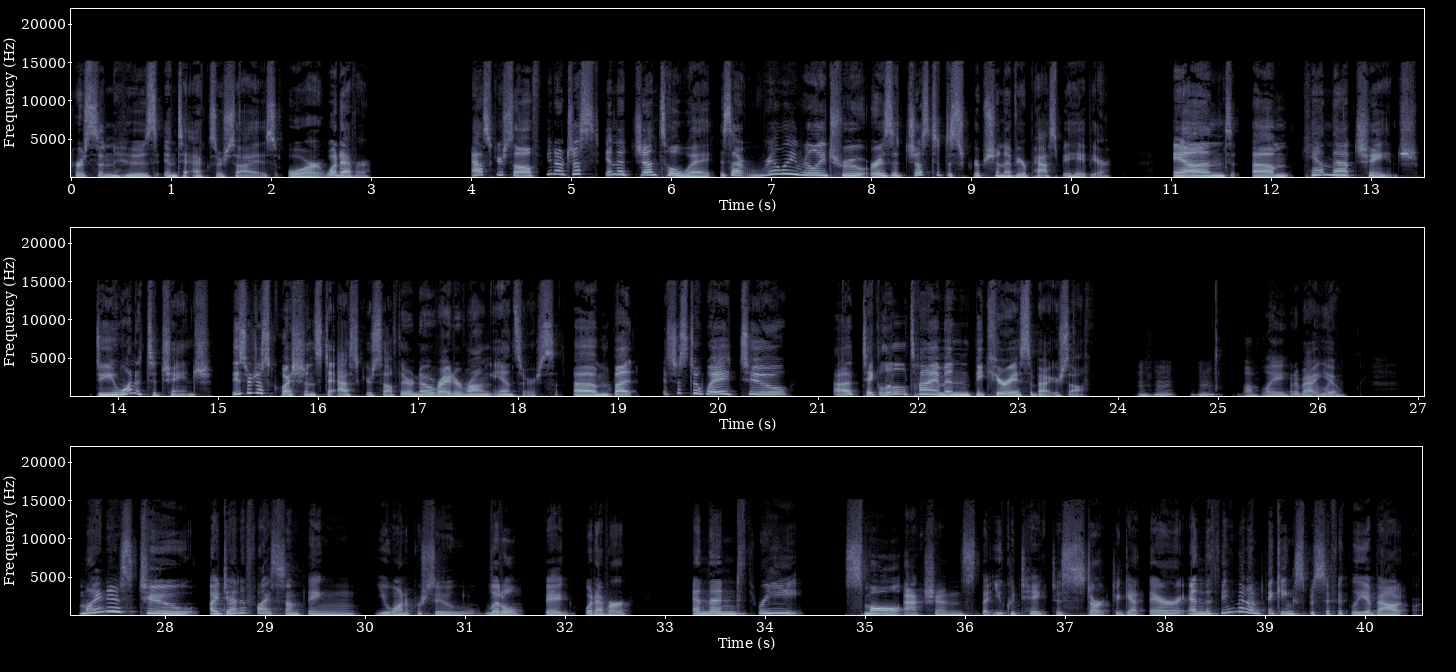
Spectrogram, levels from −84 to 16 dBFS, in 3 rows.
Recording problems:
none

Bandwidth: 15 kHz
